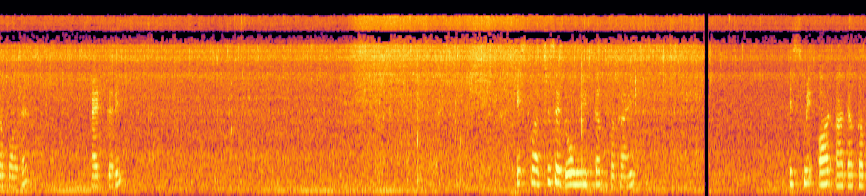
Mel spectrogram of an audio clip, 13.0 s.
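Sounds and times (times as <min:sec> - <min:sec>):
gravy sizzling and bubbling in pan: 0:00.0 - 0:13.0
spatula stirring: 0:05.2 - 0:07.9.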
